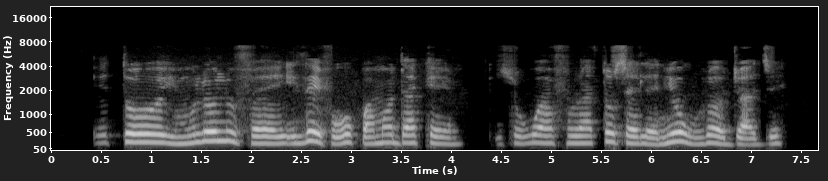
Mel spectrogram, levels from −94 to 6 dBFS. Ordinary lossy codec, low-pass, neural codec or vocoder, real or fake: AAC, 32 kbps; 7.2 kHz; none; real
